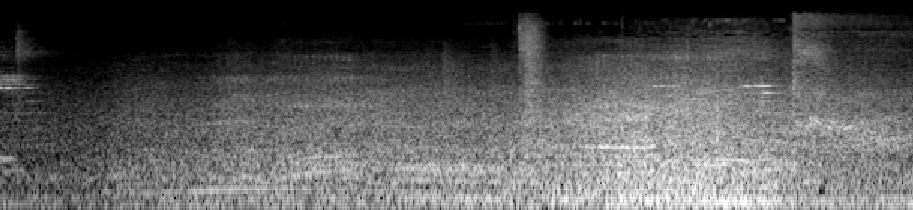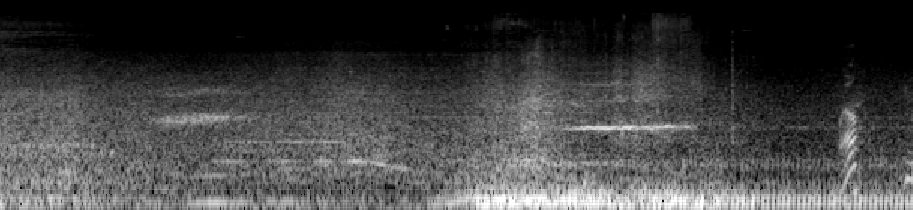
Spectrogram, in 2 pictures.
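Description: A heavy tanker truck drives along a city street, its engine rumble building to its loudest about nine seconds in. There is a sharp hiss of air brakes around ten seconds, and a second vehicle rumble swells later on.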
